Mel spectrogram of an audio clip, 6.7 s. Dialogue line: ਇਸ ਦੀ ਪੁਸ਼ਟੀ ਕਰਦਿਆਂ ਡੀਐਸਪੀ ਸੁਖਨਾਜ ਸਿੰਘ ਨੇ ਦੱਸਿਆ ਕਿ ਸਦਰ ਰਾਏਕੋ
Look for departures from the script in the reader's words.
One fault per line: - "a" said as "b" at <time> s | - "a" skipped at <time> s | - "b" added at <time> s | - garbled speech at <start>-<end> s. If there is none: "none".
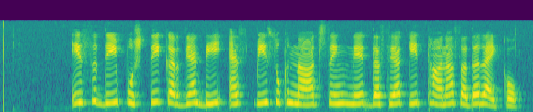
- "ਥਾਣਾ" added at 5.3 s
